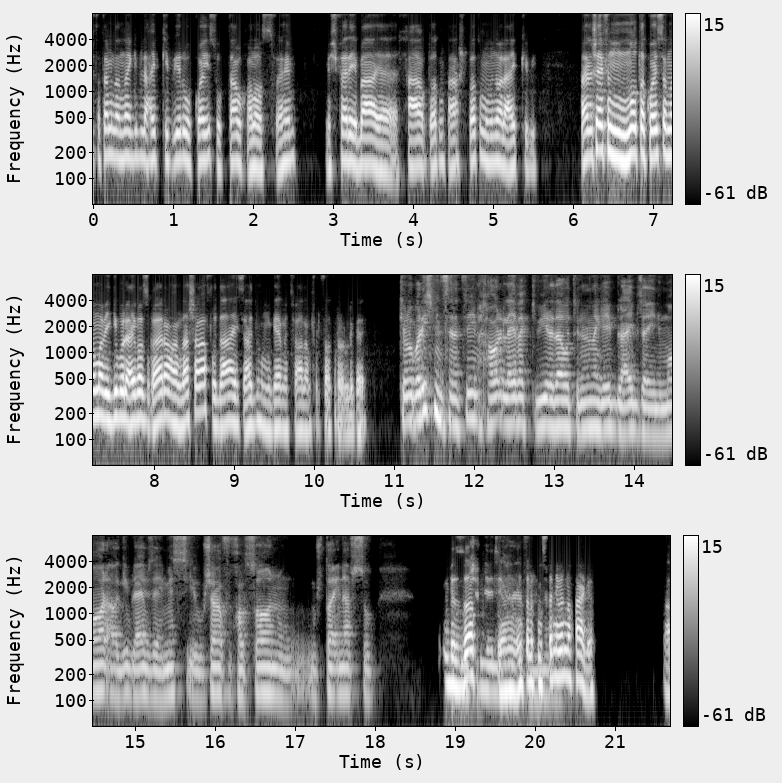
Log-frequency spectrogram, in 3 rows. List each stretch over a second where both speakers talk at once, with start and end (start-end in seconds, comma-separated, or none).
19.0-20.3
